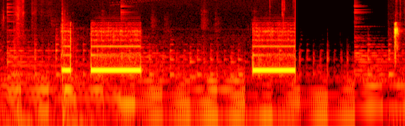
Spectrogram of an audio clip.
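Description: Ringback tone of an outgoing telephone call. Two long, steady, loud ring tones of about a second each sound well apart, with a brief tone before the first, over a low background.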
